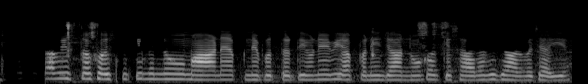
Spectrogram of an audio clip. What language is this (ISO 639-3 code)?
pan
